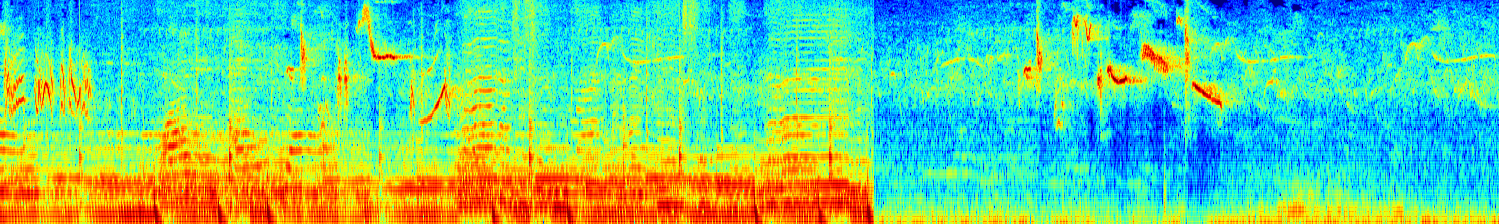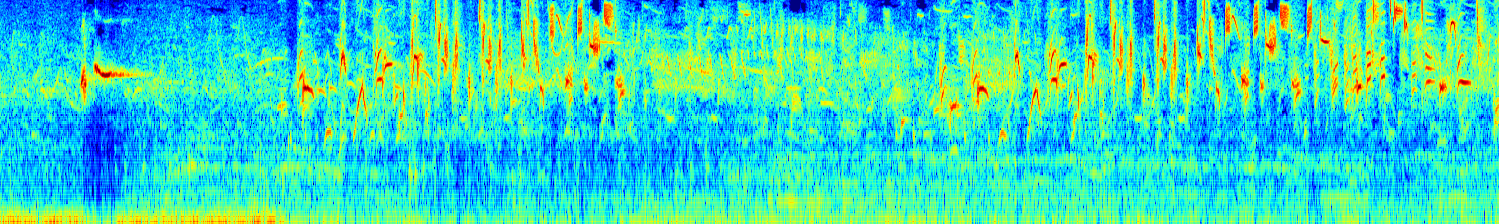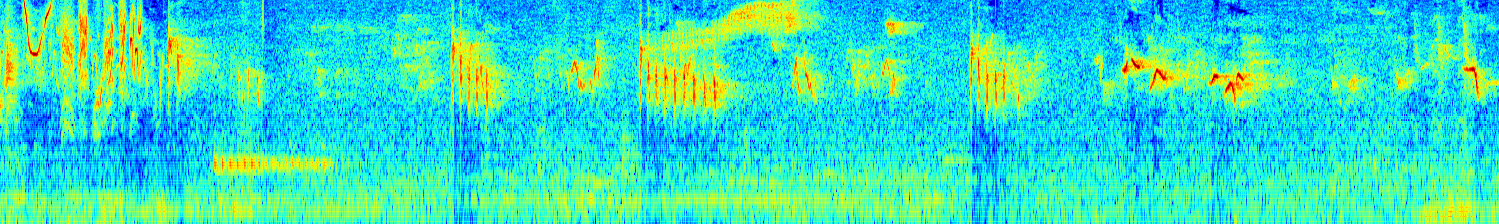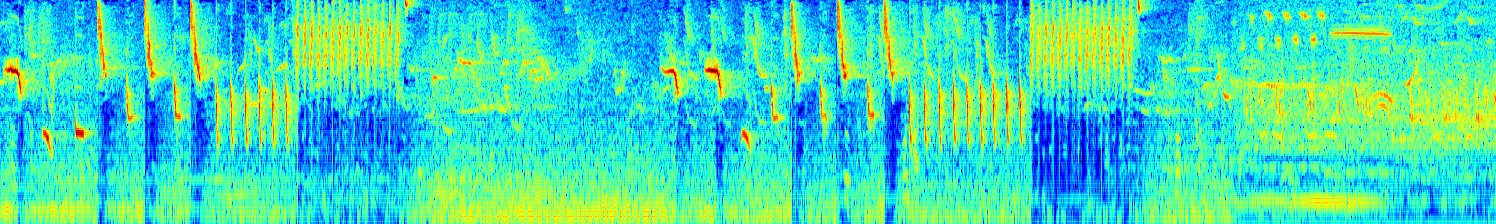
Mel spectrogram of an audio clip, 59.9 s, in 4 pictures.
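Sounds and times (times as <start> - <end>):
small birds chirping: 0.0 - 7.1, 7.8 - 59.9
bird trills: 8.9 - 33.5, 44.6 - 59.9.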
